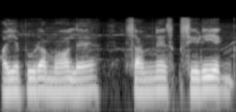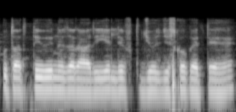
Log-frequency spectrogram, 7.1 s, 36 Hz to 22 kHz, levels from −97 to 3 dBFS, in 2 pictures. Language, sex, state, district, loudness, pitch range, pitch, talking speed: Hindi, male, Uttar Pradesh, Lucknow, -16 LUFS, 120-130 Hz, 125 Hz, 145 wpm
